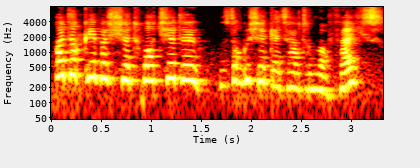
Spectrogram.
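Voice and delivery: high-pitched, impatient brush-off; dismissive guard. Acted. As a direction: send them away in a hammed-up high voice. Acted guard dismisses the players.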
